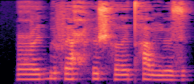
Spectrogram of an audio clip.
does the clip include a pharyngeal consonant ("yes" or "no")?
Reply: yes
